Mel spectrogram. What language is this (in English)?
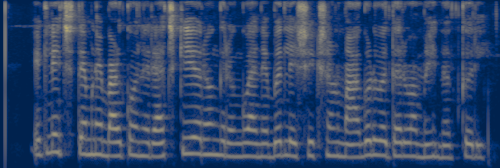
Gujarati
